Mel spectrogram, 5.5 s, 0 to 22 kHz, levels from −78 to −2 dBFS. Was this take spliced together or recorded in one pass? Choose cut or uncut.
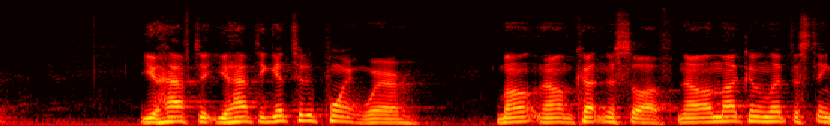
uncut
